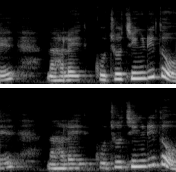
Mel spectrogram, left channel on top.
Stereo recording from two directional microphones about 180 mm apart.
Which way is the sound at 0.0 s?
60° left (ahead or behind).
